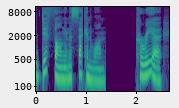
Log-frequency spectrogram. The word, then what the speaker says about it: Korea: Korea is 3 syllables, none of which contain a diphthong.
